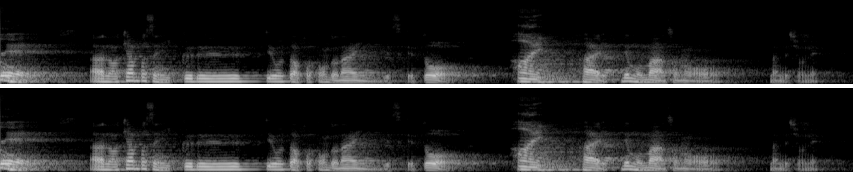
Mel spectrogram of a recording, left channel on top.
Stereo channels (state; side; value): identical; both; correlation 1.00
